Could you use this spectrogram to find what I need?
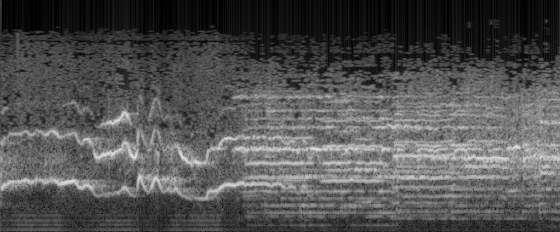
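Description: A spotted female hound, Bugle Ann, howls across the hills in a loud, wavering cry whose pitch bends up and down before settling into a long, steady, drawn-out tone.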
